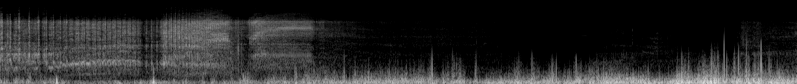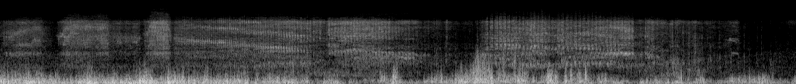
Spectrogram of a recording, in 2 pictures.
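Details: Rebuilt RC truck with new motor, ESC, shocks, running on a temporary bodged spur gear: sharp irregular clicks about four a second from a badly meshed spur gear skipping teeth; proper Traxxas center-diff spur to replace it.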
